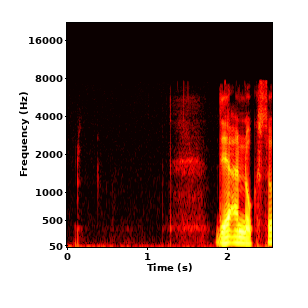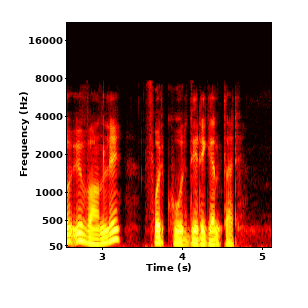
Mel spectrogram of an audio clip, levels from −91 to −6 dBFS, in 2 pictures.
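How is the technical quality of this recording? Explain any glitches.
The technical quality of this speech recording shows no glitches, with the sound coming through a Bluetooth mSBC headset link that passes nothing above about 7.7 kHz.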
